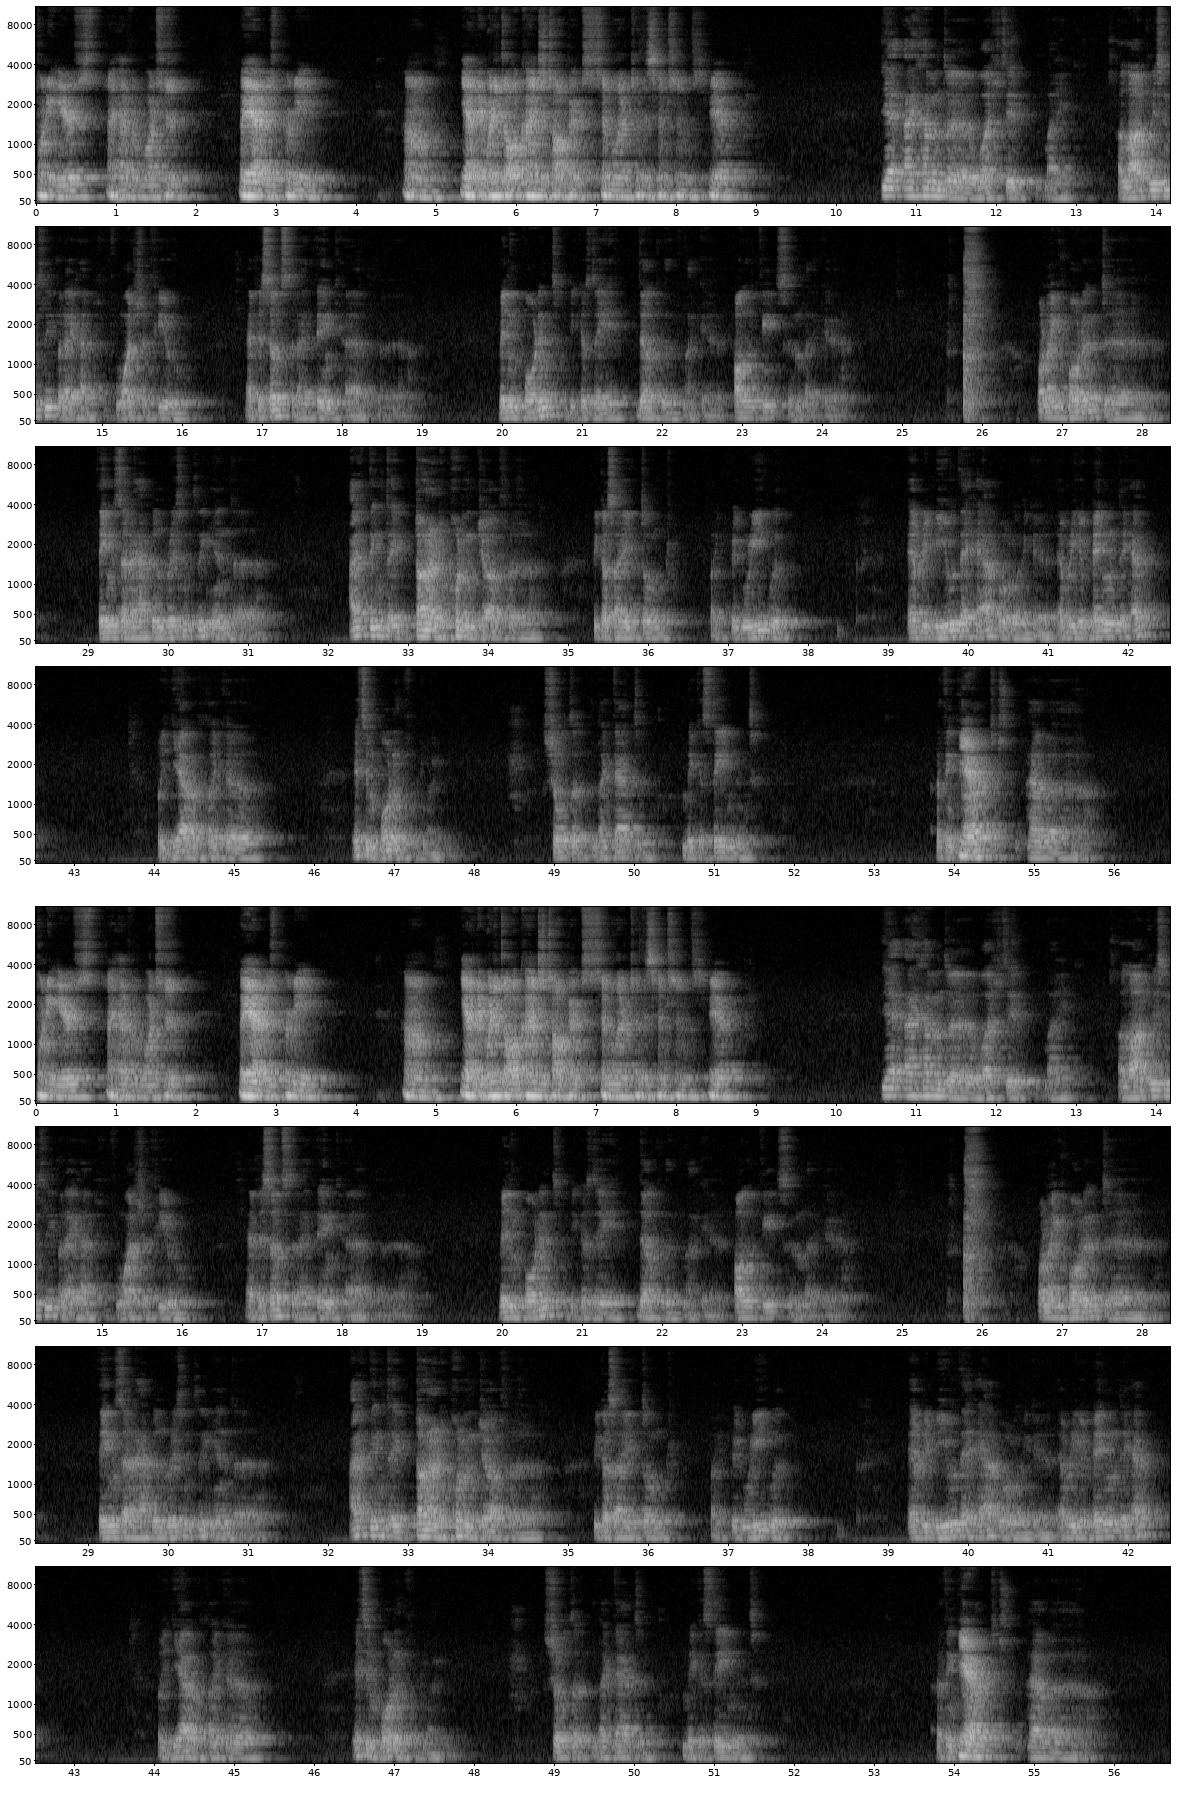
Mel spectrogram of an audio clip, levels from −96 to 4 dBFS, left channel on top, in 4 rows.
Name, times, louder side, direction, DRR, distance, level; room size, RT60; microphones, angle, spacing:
voice 1, 0.0-1.8 2.5-3.5 4.6-5.0 5.3-8.6 54.0-54.3, equal, 65° right, -4 dB, 0.8 m, -27 dB
voice 2, 10.6-12.9 13.5-14.9 15.2-16.1 16.8-18.8 20.0-24.3 25.8-26.0 26.7-28.2 29.1-31.2 32.3-34.6 35.3-36.3 36.8-37.7 39.2-42.3 44.0-45.3 46.5-47.7 48.9-50.2 50.6-51.5 53.8-54.4 54.9-55.7, left 2 dB, 55° left, -3 dB, 0.4 m, -35 dB
2.6 x 2.2 x 2.6 m, 0.87 s
head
